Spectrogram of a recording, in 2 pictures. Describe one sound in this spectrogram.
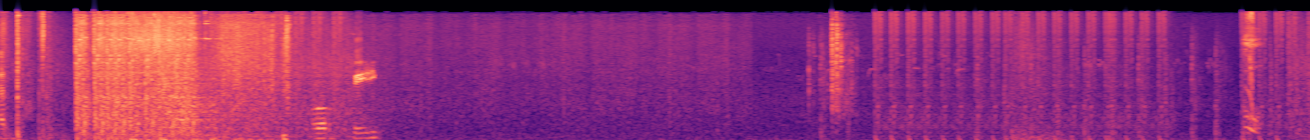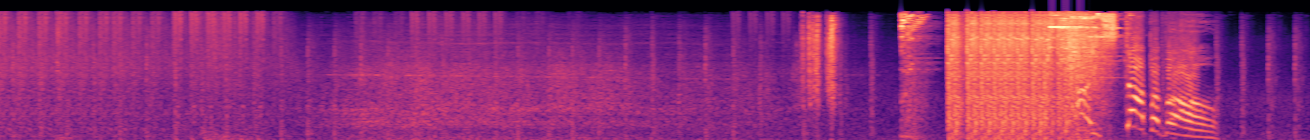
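Rapid gunfire rings out in loud bursts.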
